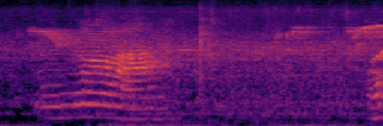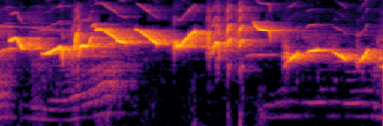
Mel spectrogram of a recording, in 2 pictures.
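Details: White-rumped shama in the afternoon, its song played to provoke other birds: quiet rising whistled notes first, then a loud rapid run of bright sweeping whistles and chattering phrases.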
